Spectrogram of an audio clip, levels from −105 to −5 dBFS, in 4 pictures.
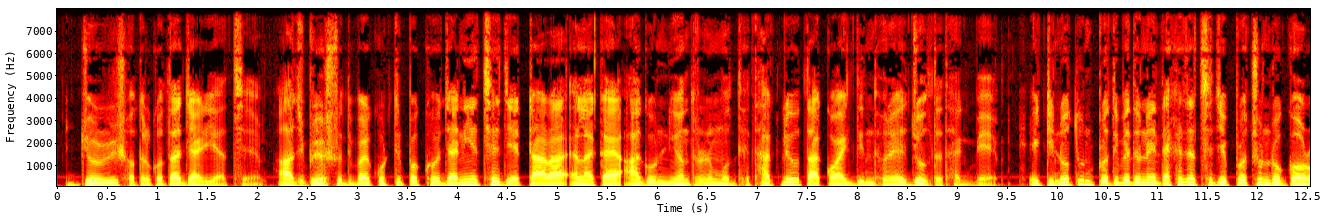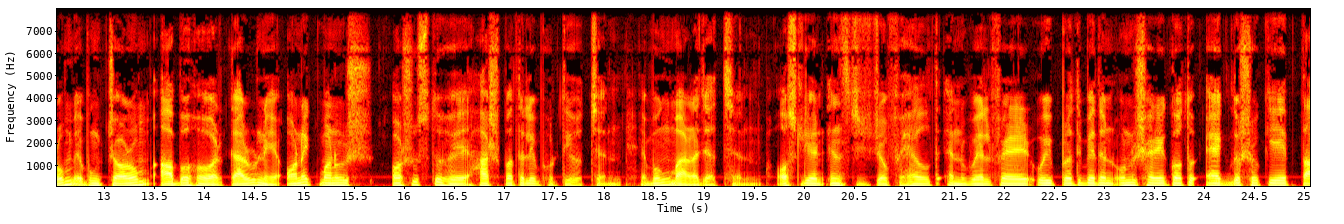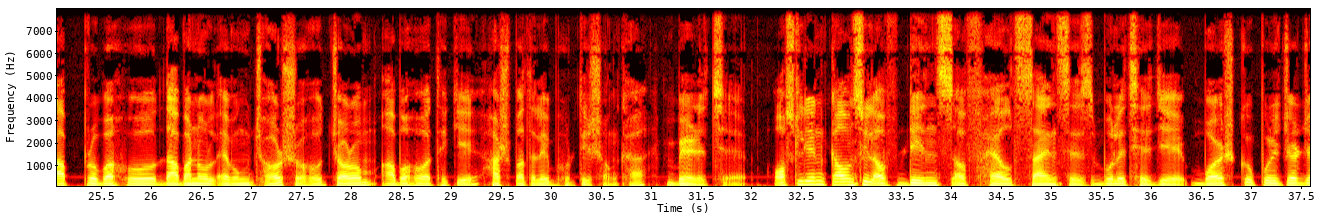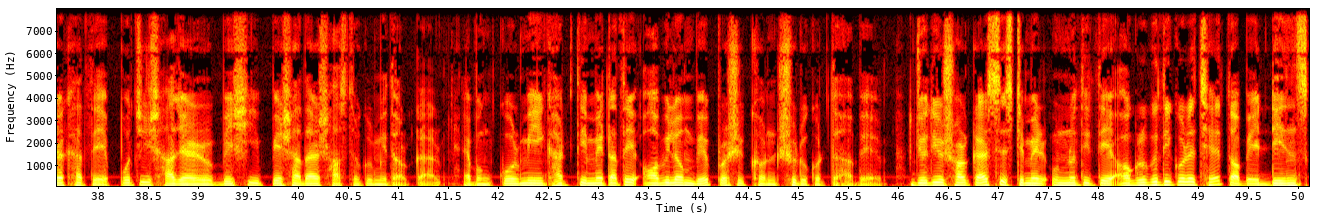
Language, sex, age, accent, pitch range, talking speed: Bengali, male, 50-69, native, 95-115 Hz, 105 wpm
